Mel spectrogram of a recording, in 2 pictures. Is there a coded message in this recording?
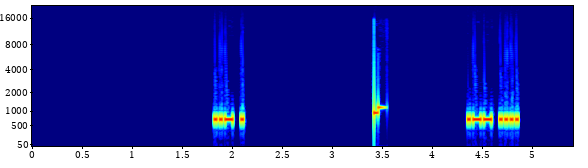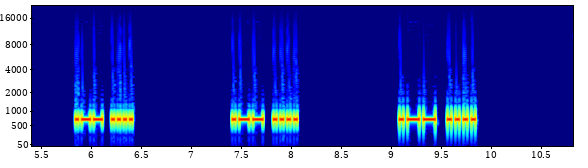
Yes: Morse code from 1.8 to 9.8 s, heard as a keyed tone, about 39 wpm, 700 Hz. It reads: UE WH WH WH WH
